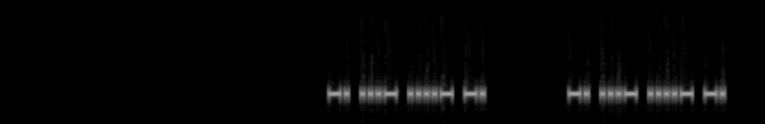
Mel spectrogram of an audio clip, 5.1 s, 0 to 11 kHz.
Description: Morse code, heard as a keyed tone, about 46 wpm, 700 Hz. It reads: NV4N NV4N
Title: USA Call Signs - 4 Characters - Repeated 2x - 45wpm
